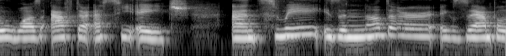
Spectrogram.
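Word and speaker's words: zwee: And zwei is another example like that where the W sound becomes a softer pronunciation.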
